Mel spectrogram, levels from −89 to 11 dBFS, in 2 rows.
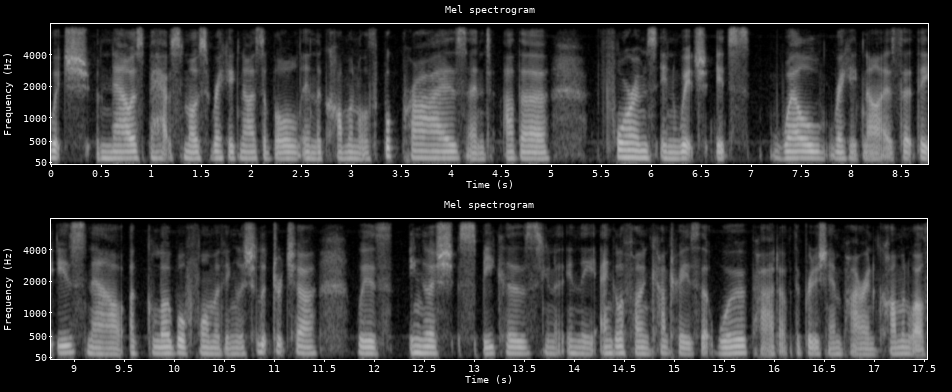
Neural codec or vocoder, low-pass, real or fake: none; 7.2 kHz; real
